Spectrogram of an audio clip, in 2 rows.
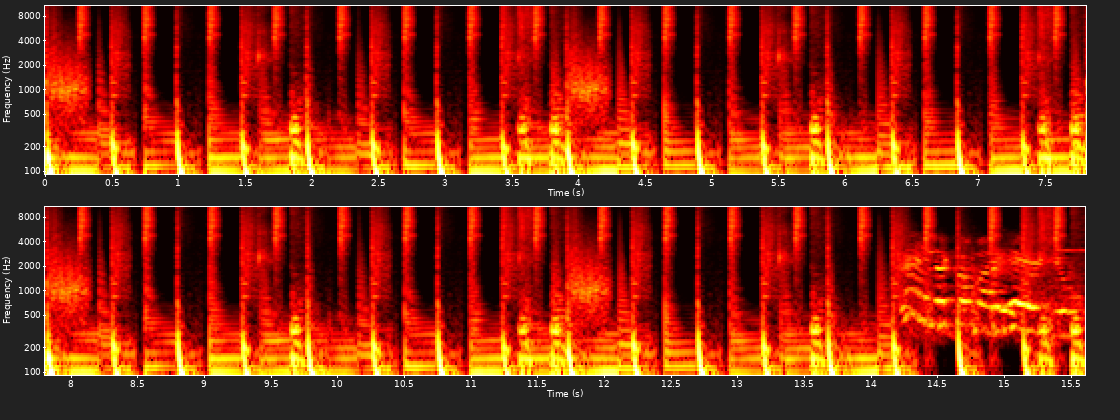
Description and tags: Let Go 100bpm
Minimal beat with voice sample stuck on end.8 Bars. She's having a bad hair loop!
Loop, Techno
